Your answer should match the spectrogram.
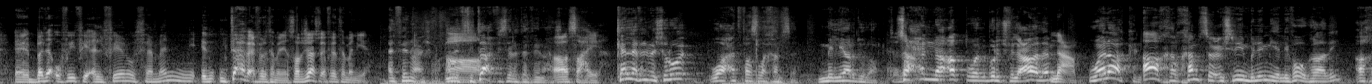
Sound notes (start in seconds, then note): none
